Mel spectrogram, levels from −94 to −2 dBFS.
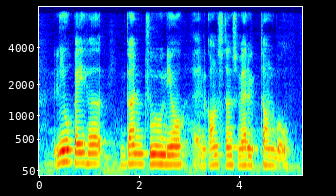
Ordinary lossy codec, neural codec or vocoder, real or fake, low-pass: none; autoencoder, 48 kHz, 32 numbers a frame, DAC-VAE, trained on Japanese speech; fake; 7.2 kHz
